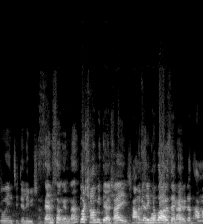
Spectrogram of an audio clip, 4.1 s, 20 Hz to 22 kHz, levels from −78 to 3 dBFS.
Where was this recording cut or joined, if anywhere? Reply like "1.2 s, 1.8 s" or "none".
1.6 s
